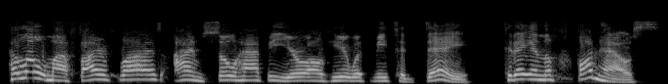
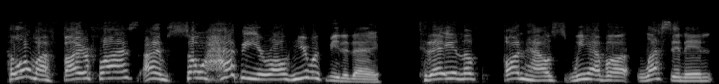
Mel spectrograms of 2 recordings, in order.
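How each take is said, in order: First: Lightly voiced Bray Wyatt, a touch Southern; a hint of slow, drawled creepy host; World Eater Bray voice. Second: Put-on higher, sing-song kids' show host; sweet, creepy children's host greeting; Bray Wyatt voice. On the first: Podcaster voicing Bray Wyatt's greeting, slipping into a mild Southern lilt. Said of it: "World Eater Bray for a second there". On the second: Retaking the greeting as Bray Wyatt, now higher and sing-song. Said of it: "let me try that. Let me take that again".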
